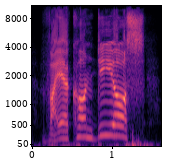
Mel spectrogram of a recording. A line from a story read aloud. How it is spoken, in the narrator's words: shouted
